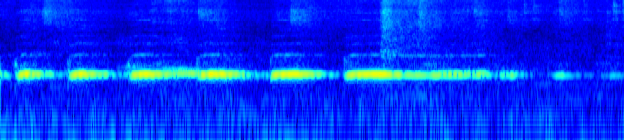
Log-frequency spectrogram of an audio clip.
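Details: Zebra dove song from a ringed farm-bred bird in Pamekasan, Madura, Indonesia: clear, evenly paced low coos repeated nearly three times per second, each with a slight upward lift, followed by a longer drawn-out tone.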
